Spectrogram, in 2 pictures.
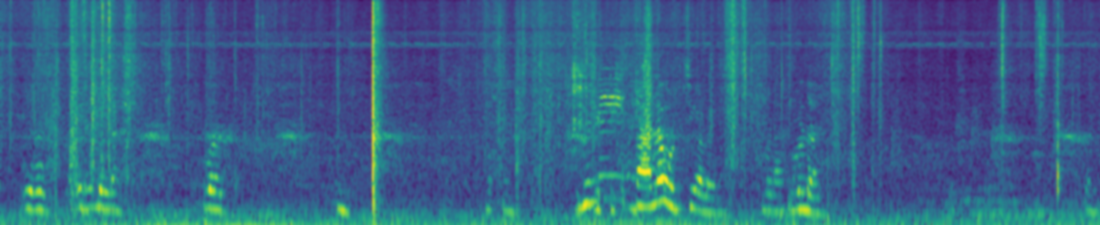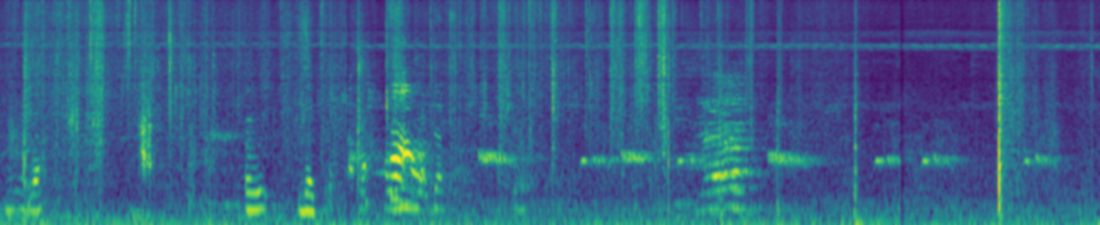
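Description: Children talk and call out nearby, outdoors.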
